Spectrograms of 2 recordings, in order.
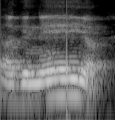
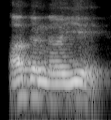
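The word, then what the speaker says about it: अग्नये: So this word has to be clearly pronounced. Like it cannot be uttered like Agneya. It has to be Agnaye.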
